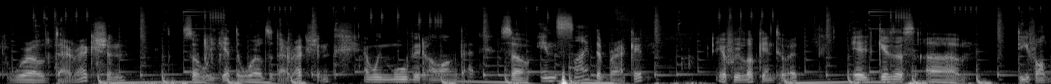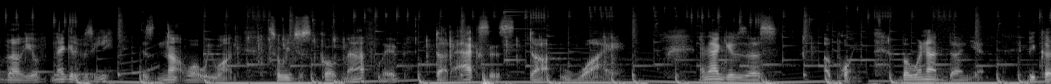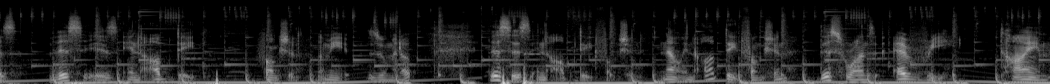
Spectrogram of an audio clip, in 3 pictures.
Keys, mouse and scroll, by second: 0.0-2.7 typing, 12.9-14.4 typing, 16.5 Return, 17.6 ctrl+s, 22.1 click, 23.7 click, 26.1 click, 26.3 click, 30.1 click, 30.6 click.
